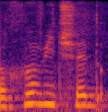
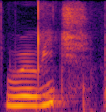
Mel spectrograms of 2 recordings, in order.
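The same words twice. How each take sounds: First: English title said with a French accent; Rewitched in a plain French accent. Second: Tentative English pronunciation of Rewitch; English accent. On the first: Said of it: "avec l'accent français". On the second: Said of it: "et avec l'accent anglais". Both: Shown as a demonstration.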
